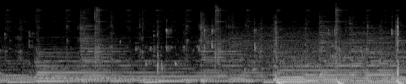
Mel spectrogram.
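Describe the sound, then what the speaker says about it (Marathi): Cooked dal poured into roasted masala in a pan: thick liquid glugging and dripping steadily at close range, with a low hiss of the hot pan beneath. "आता आपण याच्यामध्ये डाळ घालून घेऊया."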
